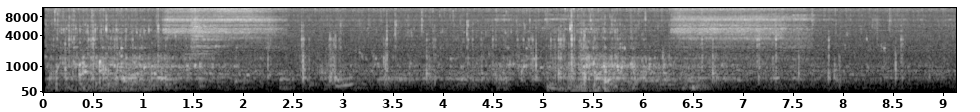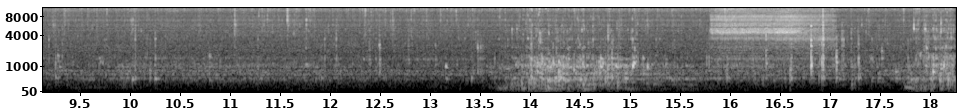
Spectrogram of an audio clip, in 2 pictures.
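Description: Scuba diver breathing through a regulator underwater. Three breaths: each is a gurgling rush of exhaust bubbles, followed by about a second of high hiss as air is drawn through the demand valve, with a longer gap before the third breath.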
